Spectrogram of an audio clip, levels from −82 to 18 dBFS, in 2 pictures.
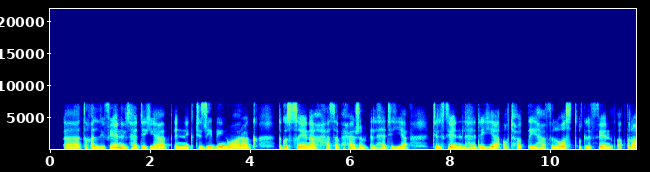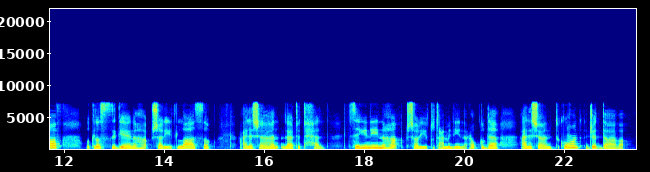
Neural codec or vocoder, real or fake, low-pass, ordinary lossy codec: codec, 16 kHz, 0.8 kbps, ZipCodec; fake; 7.2 kHz; none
